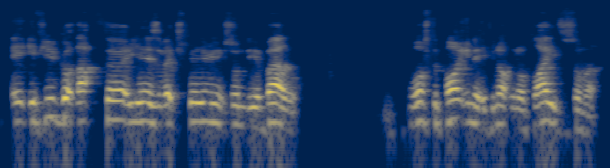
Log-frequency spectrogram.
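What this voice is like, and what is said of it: Northern English accent. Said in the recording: “northern accent ... I am just trying to pin your accent. It's it it Rochdale”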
